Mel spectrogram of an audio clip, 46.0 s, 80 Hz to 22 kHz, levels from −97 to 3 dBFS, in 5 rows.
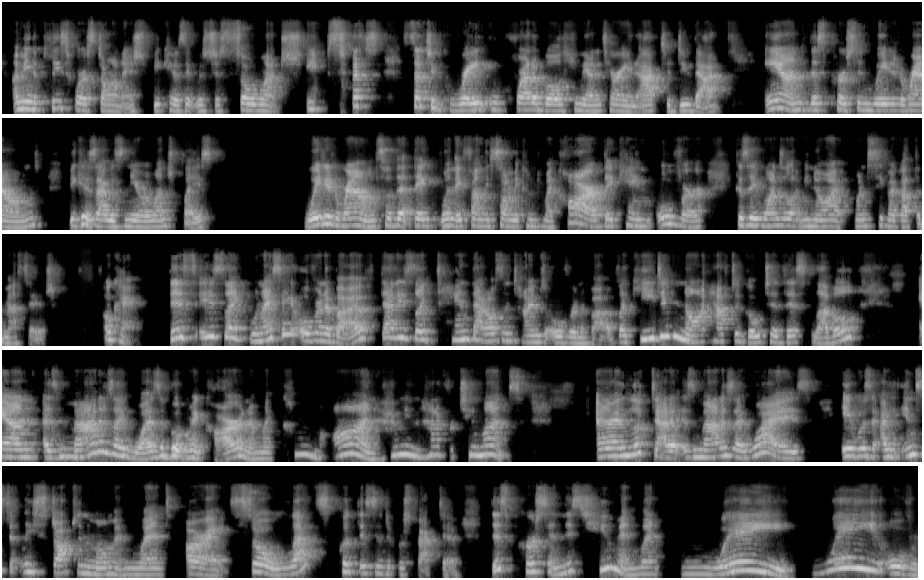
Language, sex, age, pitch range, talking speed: English, female, 30-49, 190-270 Hz, 200 wpm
